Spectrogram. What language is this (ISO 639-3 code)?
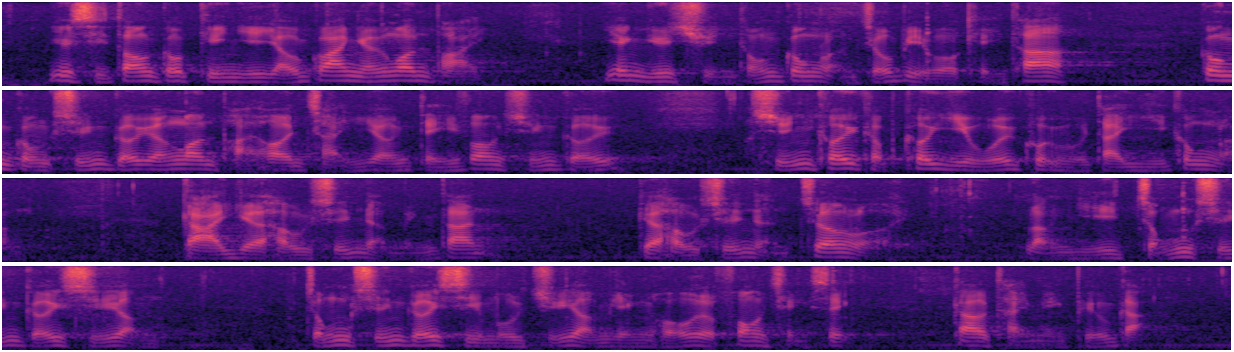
yue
